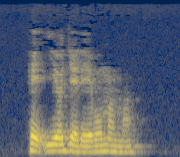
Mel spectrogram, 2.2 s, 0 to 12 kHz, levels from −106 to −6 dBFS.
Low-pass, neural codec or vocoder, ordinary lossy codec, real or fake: 10.8 kHz; none; AAC, 32 kbps; real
